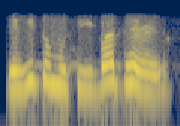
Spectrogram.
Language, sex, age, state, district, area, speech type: Urdu, female, 45-60, Uttar Pradesh, Lucknow, rural, conversation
